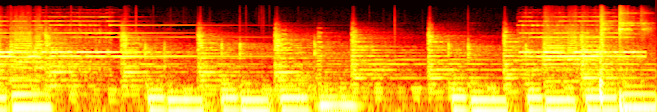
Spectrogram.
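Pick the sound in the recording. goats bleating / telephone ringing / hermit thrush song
telephone ringing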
